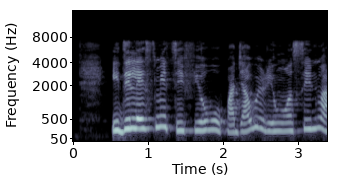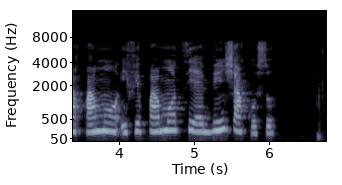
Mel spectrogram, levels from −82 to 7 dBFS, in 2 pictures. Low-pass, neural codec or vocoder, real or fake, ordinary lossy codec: 7.2 kHz; codec, 16 kHz, 16 kbps, FreqCodec, larger model; fake; none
